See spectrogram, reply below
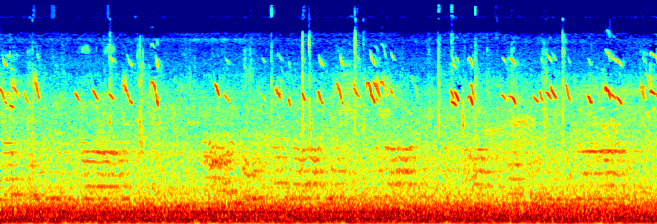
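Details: Several black and white chicks cheep steadily, with high, short, falling notes in quick overlapping bursts and scattered clicks, over a loud, continuous low droning background.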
